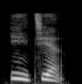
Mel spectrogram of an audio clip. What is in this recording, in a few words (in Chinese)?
"意见", Chinese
